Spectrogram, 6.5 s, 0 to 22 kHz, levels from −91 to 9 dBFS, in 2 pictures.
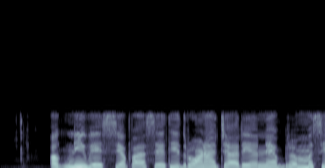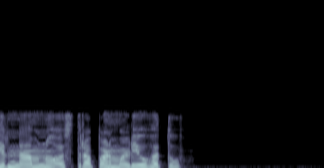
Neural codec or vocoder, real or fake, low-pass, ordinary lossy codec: none; real; 7.2 kHz; none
